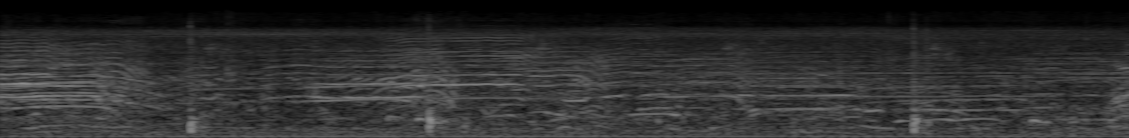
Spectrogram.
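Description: A tennis ball is struck by a racket with sharp pops.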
